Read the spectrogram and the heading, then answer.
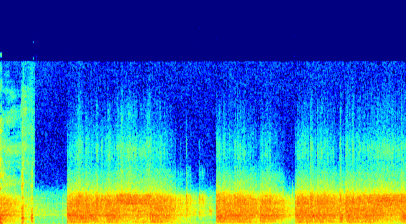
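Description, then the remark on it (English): A gunfire sound effect: a few sharp cracks, then long, loud volleys of rapid shooting that roar almost continuously, broken by two short pauses. No one speaks. “And here's, so here's some shooting we... guns again.”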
